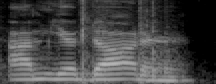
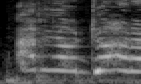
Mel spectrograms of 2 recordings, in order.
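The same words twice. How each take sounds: First: Said in the usual way. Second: Very high, strained mock scream; retold screaming plea. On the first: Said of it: "I said it again". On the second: Daughter being dragged off by security, mock screaming to Kendrick. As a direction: plead it as an acted-out high scream. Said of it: "And I'm screaming".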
